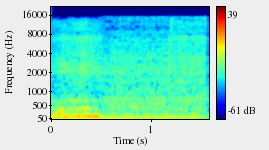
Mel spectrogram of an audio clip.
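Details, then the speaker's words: 2004–2006 Ford Escape 2.0 automatic that stalled in traffic with check engine light; after crankshaft sensor wire repair, engine starts in one click, settles into steady even idle, no shake or misfire, no check engine light. "yun umaandar na Oo maganda naman andar walang nginig walang palya"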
